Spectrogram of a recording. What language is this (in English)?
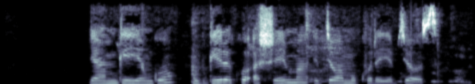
Kinyarwanda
